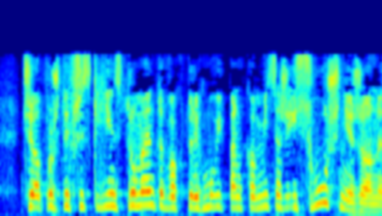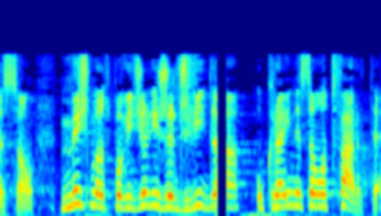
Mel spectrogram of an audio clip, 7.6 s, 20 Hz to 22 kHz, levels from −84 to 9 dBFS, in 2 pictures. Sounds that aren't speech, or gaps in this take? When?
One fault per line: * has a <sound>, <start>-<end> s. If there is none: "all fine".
* has a dropout, 6.0-6.1 s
